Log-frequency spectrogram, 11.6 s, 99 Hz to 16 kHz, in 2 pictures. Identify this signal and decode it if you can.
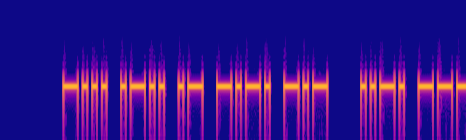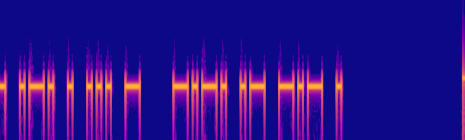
Morse code, heard as a keyed tone, about 20 wpm, 700 Hz. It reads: BLACK FOREST CAKE
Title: Difficult Words with Hints - 20wpm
